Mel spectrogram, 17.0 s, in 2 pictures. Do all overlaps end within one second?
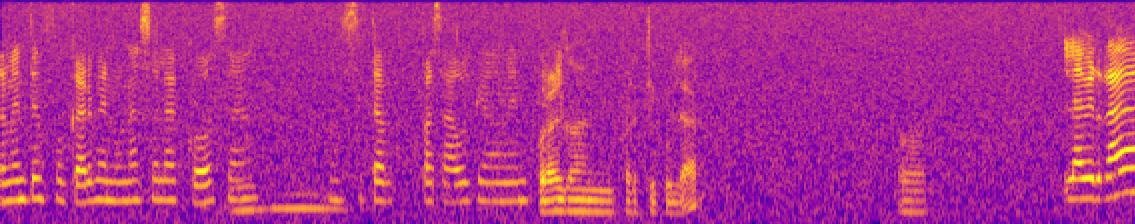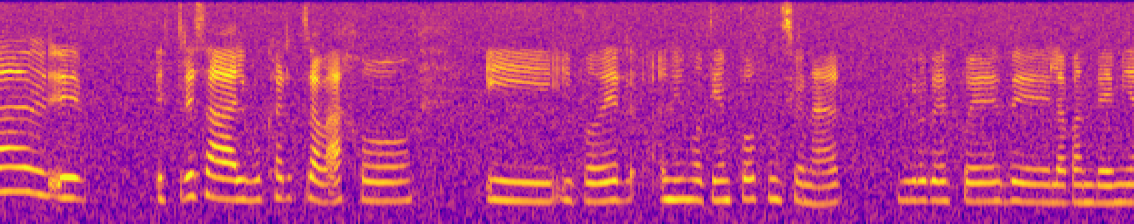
Yes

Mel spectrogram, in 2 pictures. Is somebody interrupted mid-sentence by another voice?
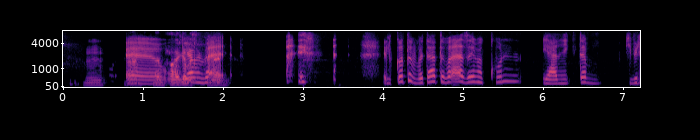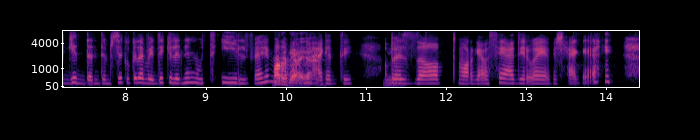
Yes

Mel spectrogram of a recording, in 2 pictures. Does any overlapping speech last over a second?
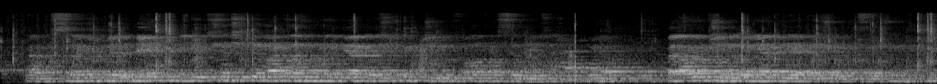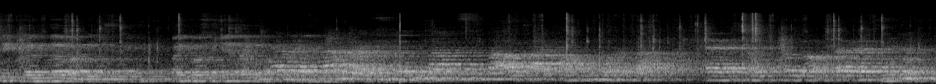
Yes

